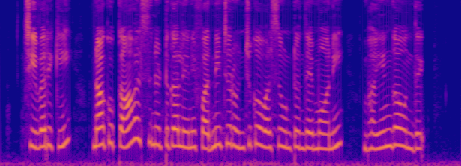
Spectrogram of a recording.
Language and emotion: Telugu, fearful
